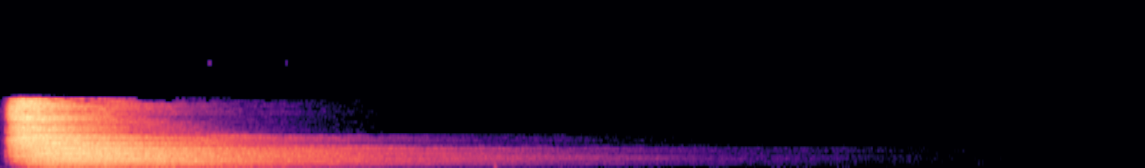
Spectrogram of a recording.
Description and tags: Cinematic Swoosh
I slowed down my recording of a bottle of coke being opened in Audacity to produce a simple, cheapish cinematic flyby. It should be played when a logo appears I think.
